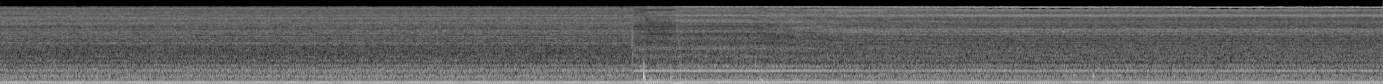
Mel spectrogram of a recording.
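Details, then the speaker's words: Hyperbaric oxygen therapy chamber being depressurized from inside as the valve opens: steady rushing air over a constant compressor hum, changing as the valve opens fully; pressure drops gradually toward zero and the chamber deflates, normal venting. "Au fur et à mesure que j'ouvre, je sens mes oreilles qui s'éclatent comme si je descendais d'un avion. Et donc là vous pouvez le voir, la pression est en train de descendre petit à petit."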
